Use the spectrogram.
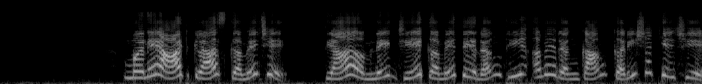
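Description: Heavy low-rate coding runs through the whole clip, most likely Opus compression in its music (CELT) mode at a bitrate that sounds near 12 kbps. With so few bits, the encoder keeps each band's overall energy but fills in detail by copying lower bands or inserting noise, so the speech comes across grainy and rough rather than swirly. Nothing is present above about 12.2 kHz, leaving the top end dull.

At 1.93 s a pre-echo appears. The codec spreads its quantisation noise evenly across each transform block, and here a sharp onset lands late in one. The noise meant to be masked by that loud attack also fills the quiet stretch just before it, so a brief hiss of about 11 ms leads in and the attack itself sounds softened and smeared.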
